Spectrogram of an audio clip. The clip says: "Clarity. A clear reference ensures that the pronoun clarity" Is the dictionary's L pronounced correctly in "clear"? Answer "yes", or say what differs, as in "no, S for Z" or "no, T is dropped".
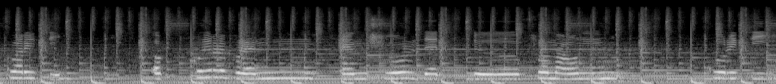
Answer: no, L is dropped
